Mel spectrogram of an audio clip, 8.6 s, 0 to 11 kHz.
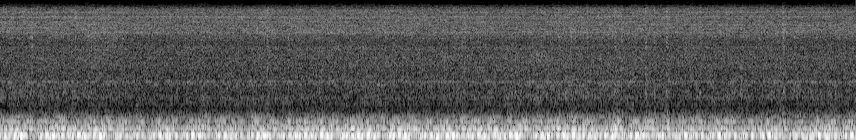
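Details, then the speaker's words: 2018 Chevrolet Silverado V8 with a cylinder misfire and the engine reassembled after injector 6 was moved to cylinder 1 to see whether the fault follows: deep, lumpy idle with an uneven stumbling beat about three times a second; still misfiring, cause unconfirmed. "Sigue fallando, pero precisamente moví los inyectores de lugar para que Mmm mi falla."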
